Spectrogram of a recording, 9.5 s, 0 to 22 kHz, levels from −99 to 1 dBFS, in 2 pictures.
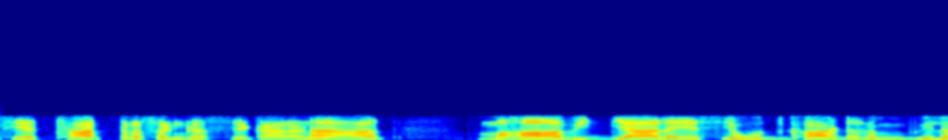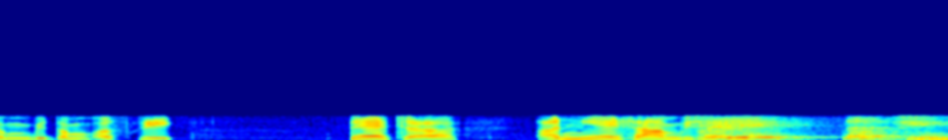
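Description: At 8.24 s the sound turns abruptly roomy and hollow and stays that way to the end, which points to a switch to a distant microphone, likely because the close microphone's feed dropped out. The level hardly changes, but bass thins and a room noise floor appears, roughly 35 dB below the speech. On a spectrogram, the low end weakens and the gaps fill with reverberant smear within the telephone band, which tops out near 3.8 kHz.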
